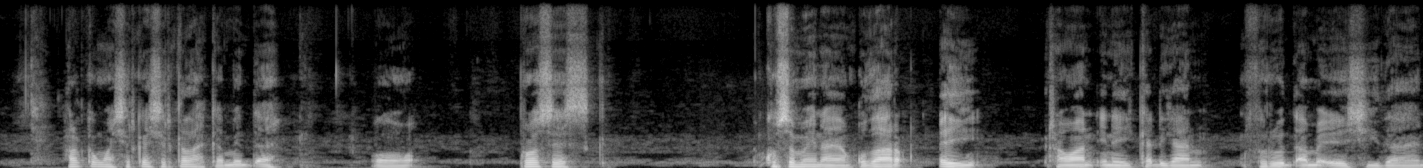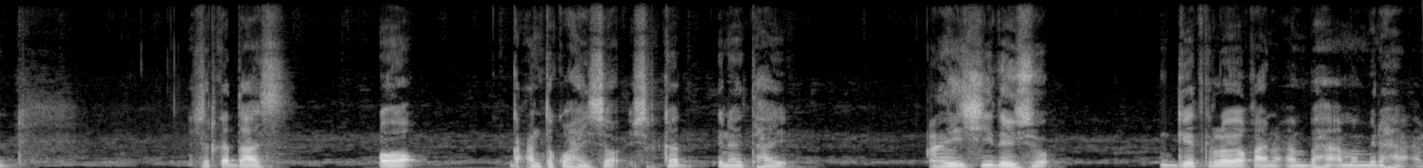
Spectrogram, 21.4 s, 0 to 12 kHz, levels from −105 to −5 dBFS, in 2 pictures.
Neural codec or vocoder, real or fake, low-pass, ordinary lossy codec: none; real; none; none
